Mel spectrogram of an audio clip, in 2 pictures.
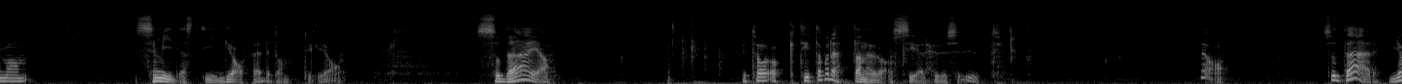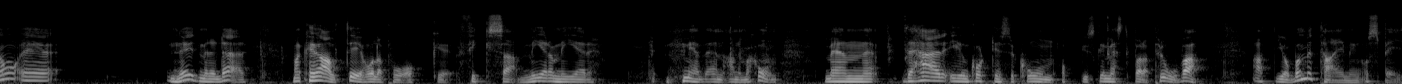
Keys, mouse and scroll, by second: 0.5 click, 3.0 click, 6.9 ctrl+Up, 8.5 ctrl+Up, 9.0 shift+Left, 16.6 Escape, 21.4 shift+Left, 22.9 alt+a, 25.1 Escape.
